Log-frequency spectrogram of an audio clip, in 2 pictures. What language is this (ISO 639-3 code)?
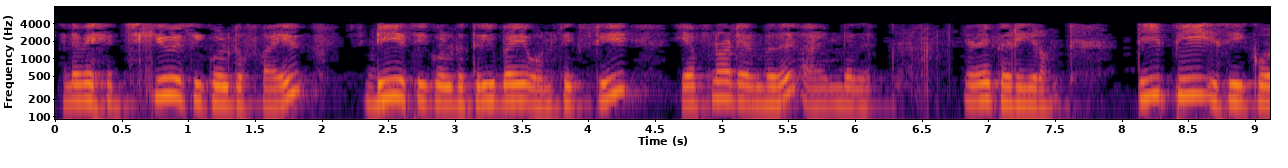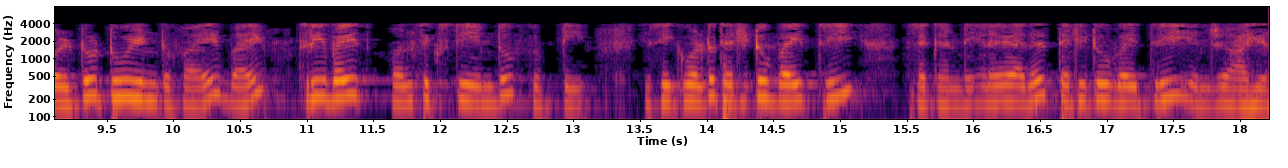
tam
